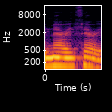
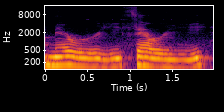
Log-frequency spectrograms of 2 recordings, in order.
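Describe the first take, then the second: First: The R sounds are light and brief. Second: The R sounds are heavy and drawn out. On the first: The speaker calls it right. "Same as you'd say" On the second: The speaker calls it wrong.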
